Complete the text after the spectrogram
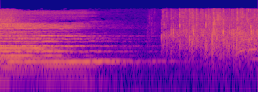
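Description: A woman sings a long held note through a microphone.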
